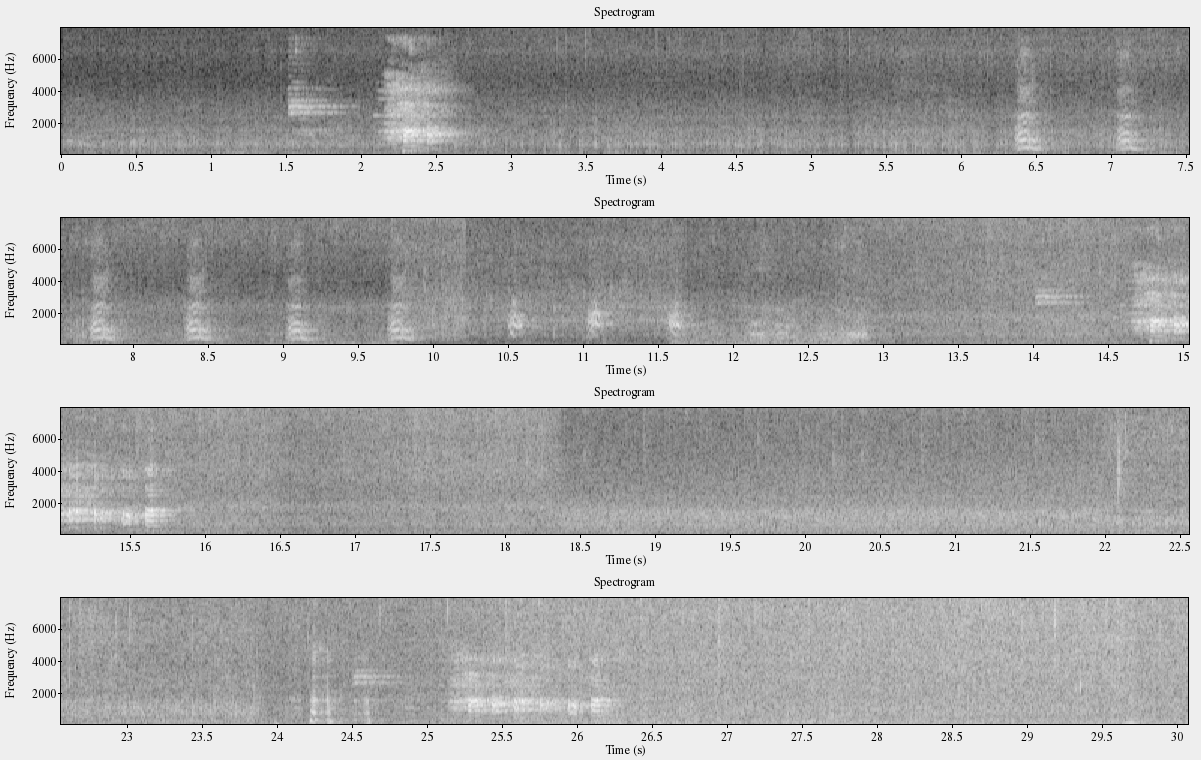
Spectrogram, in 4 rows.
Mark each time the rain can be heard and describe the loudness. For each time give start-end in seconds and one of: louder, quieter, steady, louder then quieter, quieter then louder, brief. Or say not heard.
0.0-30.0 louder.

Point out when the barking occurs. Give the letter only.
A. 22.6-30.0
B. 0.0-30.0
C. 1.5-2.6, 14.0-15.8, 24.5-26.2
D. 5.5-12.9
D.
